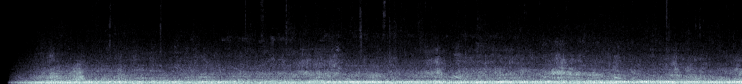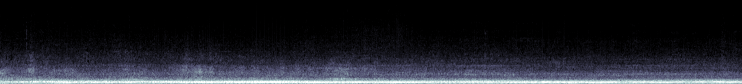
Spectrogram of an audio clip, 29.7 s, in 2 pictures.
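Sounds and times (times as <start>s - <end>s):
harbor ambience: 0.2s - 29.6s
harbor engine: 0.2s - 29.6s.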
